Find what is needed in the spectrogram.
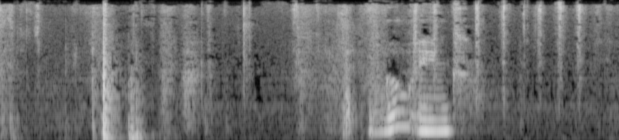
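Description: Two dull knocks on a wooden tabletop about a second in, then a short wordless hum, with light clicks of small buttons and paper being handled.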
